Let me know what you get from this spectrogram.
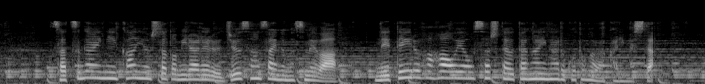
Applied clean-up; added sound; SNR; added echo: none; none; none; none.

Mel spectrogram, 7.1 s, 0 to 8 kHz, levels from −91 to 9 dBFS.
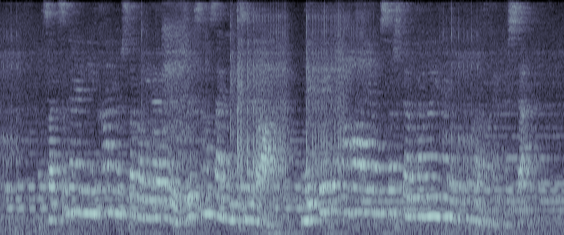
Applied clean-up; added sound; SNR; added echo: none; Squeak; 11 dB; reverberation time 0.7 s.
